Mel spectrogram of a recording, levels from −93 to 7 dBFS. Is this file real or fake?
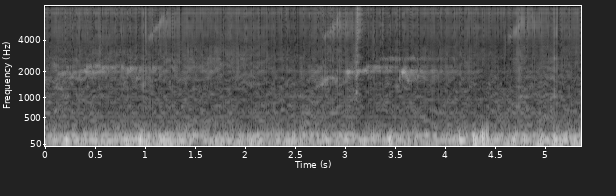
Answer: fake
